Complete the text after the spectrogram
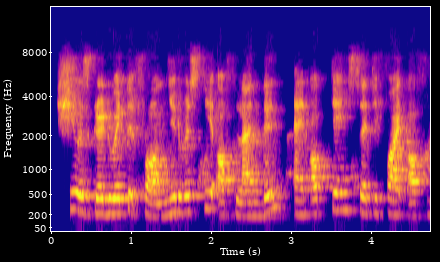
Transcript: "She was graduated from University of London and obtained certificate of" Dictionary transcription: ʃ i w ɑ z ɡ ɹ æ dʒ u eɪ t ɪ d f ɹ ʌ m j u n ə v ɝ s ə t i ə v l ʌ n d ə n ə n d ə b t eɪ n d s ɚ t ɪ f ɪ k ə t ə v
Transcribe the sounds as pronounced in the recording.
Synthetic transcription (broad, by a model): ʃ i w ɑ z ɡ ɹ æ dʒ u eɪ t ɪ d f ɹ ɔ m j u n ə v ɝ s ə t i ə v l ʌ n d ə n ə n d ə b t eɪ n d s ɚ t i f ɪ ə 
